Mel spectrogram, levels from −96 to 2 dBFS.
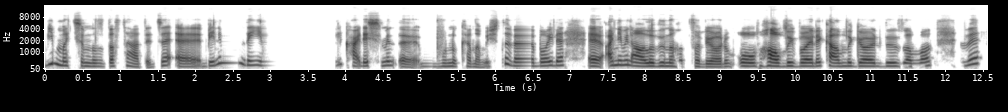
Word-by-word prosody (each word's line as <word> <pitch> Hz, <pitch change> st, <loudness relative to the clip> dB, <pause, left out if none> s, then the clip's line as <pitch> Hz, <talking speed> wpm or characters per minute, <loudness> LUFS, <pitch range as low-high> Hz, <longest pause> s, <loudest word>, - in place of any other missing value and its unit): bir 325 Hz, +6 st, -1 dB
maçımızda 195 Hz, -, -2 dB
sadece, 190 Hz, +3 st, -4 dB
eee, 80 Hz, 0 st, +1 dB
benim 230 Hz, +12 st, -2 dB, 0.3 s
değil, 245 Hz, -2 st, -2 dB, 1.0 s
kardeşimin, 225 Hz, +3 st, +2 dB
eee, 150 Hz, -4 st, -3 dB
burnu 175 Hz, +2 st, -10 dB
kanamıştı 170 Hz, -, -5 dB
ve, 210 Hz, 0 st, 0 dB
böyle, 230 Hz, +3 st, +1 dB, 0.3 s
eee, 195 Hz, -2 st, +6 dB
annemin 260 Hz, +4 st, +2 dB
ağladığını 195 Hz, 0 st, +2 dB
hatırlıyorum. 175 Hz, -2 st, -3 dB
O 195 Hz, 0 st, +2 dB
havluyu 200 Hz, -2 st, +5 dB
böyle 195 Hz, +1 st, +4 dB
kanlı 195 Hz, +1 st, +3 dB
gördüğü 195 Hz, 0 st, 0 dB
zaman 190 Hz, +3 st, -3 dB, 0.5 s
ve, 305 Hz, +5 st, +2 dB
195 Hz, 110 wpm, -23 LUFS, 180-220 Hz, 1.0 s, eee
